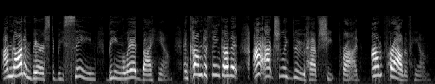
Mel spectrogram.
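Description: A woman's voice: extremely high pitch, expressive, a little slow, few pauses, no echo, full character voice. A woman voicing a humble, loving sheep in a story told during a sermon. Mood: tender. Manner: gentle, earnest.

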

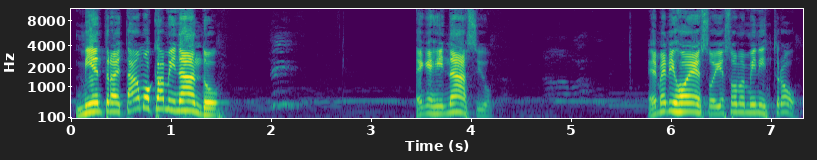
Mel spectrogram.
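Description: Male preacher, very high pitch, emphatic and repetitive sermon. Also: expressive, moderate pace, long pauses, sharp tone, faint music behind. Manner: emphatic, repetitive, punchy exclamations.

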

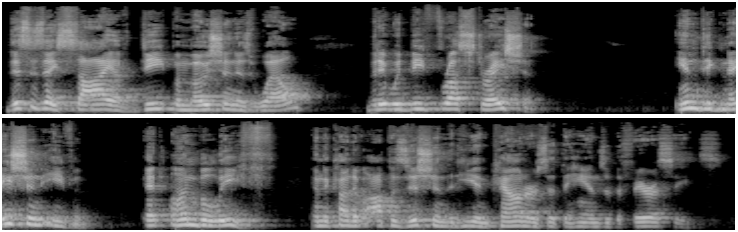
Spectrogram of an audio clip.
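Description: Man, pastor preaching, earnest, emphatic, slightly higher voice. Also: normal speed. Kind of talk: sermon.

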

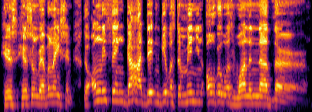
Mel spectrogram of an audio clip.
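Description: Emphatic male preacher, slightly high-pitched. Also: animated, normal speed, a bit bright. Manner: emphatic and exhortative, with repeated phrases and interjections. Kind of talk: impassioned live-streamed Bible sermon.

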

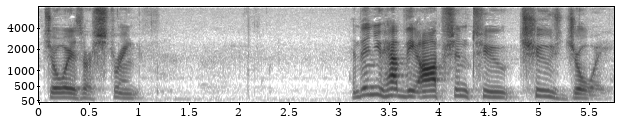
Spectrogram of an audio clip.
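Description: A man preaching a live sermon to a congregation, swinging from loud and emphatic to quiet and low, with joking asides. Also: animated, slow pace. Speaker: pastor.

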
